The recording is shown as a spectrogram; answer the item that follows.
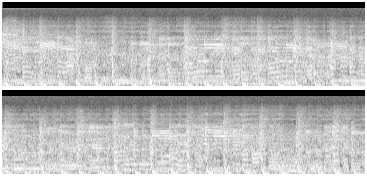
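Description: Rockabilly band playing an instrumental passage led by electric guitar over a fast, steady beat.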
